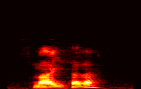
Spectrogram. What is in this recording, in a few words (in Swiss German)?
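"maisala", Alsatian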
